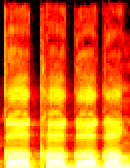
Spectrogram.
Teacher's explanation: क वर्ग के जितने वर्ण हैं क, ख, ग, घ, ङ, ये सभी कंठ से उच्चारित होते हैं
